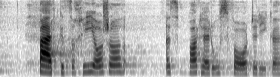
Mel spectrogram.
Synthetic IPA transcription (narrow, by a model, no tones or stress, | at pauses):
b̥æɾɡ̥ətsɪχhiːɔʃo | əspɑːɾhɛɾusfɔɾdəɾiɡ̥ə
